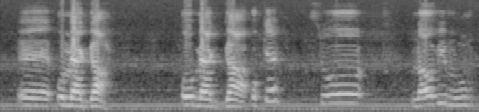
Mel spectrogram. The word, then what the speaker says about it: omega: only to ensure that this W-like symbol, that is oscillation angular frequency, is pronounced as omega.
